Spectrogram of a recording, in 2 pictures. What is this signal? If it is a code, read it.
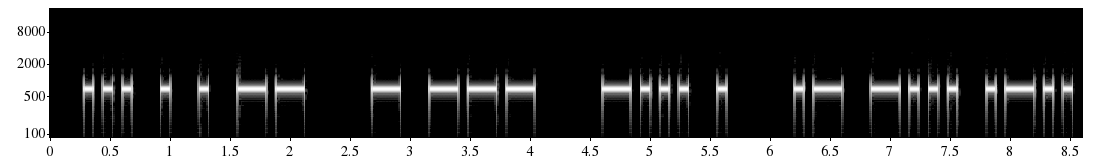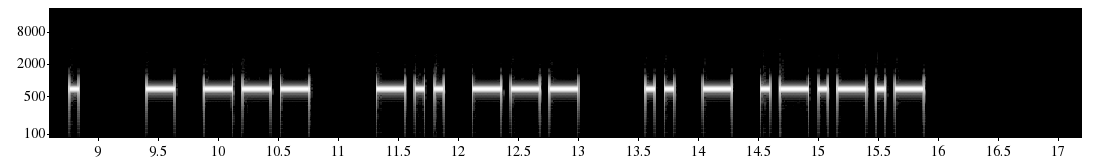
Morse code, heard as a keyed tone, about 15 wpm, 700 Hz. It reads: SEEM TO BE ABLE TO DO IT.
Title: Sentences from Top 1000 Words - Review Part 2 - 15wpm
